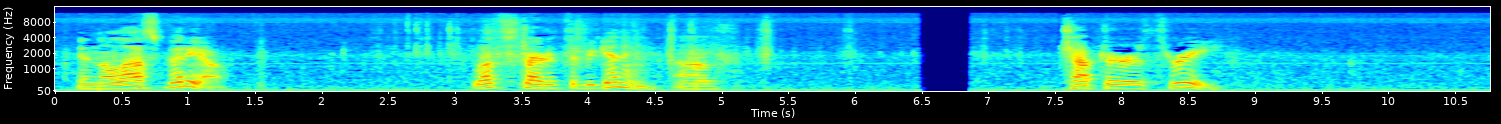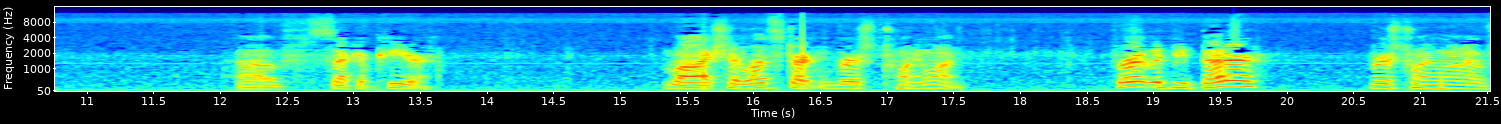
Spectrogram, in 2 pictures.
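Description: A middle-aged man speaks calmly and slowly into a close microphone, with pauses.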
